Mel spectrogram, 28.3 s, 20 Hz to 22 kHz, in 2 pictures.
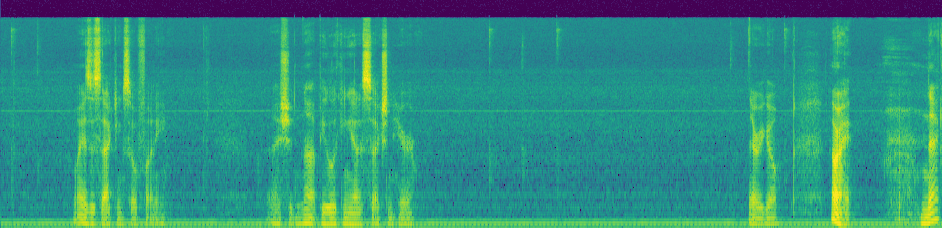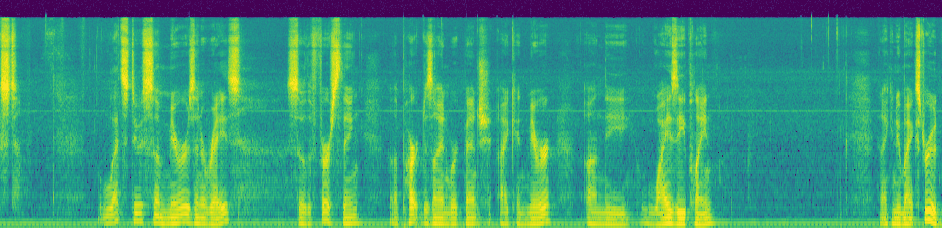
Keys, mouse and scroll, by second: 0.1 middle click, 0.3 click, 0.3 right click, 0.4-1.2 scroll up 4, 0.7 middle click, 1.2 click, 2.2 click, 2.7 click, 3.0 scroll down 2, 3.8 click, 4.4 click, 5.6 click, 6.4-7.1 scroll down 2, 7.3 middle click, 8.0 scroll up 1, 8.3 middle click, 8.4-11.2 drag, 8.4 right click, 11.2 scroll up 1, 11.7 middle click, 11.9 click, 13.4 scroll up 1, 16.7 click, 17.6 scroll down 1, 18.1-18.7 scroll up 4, 20.5 click, 25.1 click, 26.0 click, 27.6 click.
